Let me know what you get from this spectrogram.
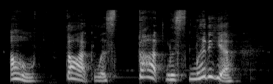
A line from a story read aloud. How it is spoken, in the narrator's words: cried Elizabeth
